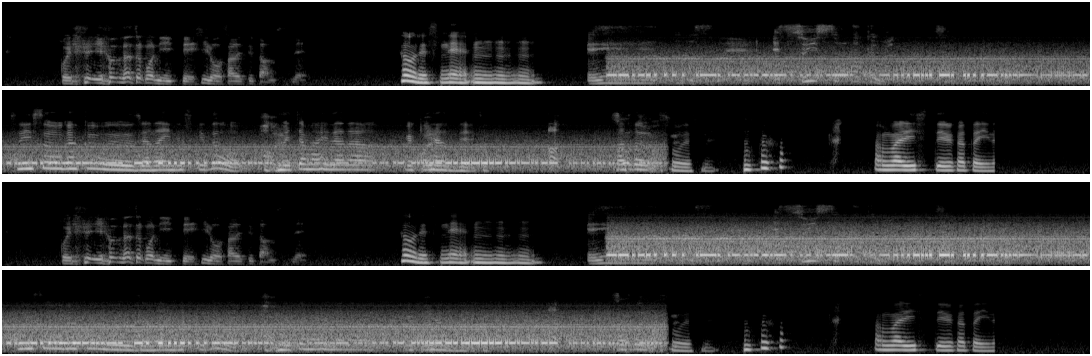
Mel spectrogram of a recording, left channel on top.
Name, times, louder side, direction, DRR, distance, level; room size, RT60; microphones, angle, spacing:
voice 1, 0.6-3.0 5.8-9.4 13.4-13.8 15.0-15.3 16.3-16.5 17.0-17.7, left 2 dB, 25° left, 1.1 m, -34 dB
voice 2, 4.0-5.4 11.0-14.6 14.9-15.8 17.0-18.0 18.3-18.7 19.2-19.3 19.6-20.8, left 4 dB, 70° left, 0.5 m, -25 dB
sound 1, 6.0-17.5, right 3 dB, 50° right, 0.9 m, -21 dB
head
